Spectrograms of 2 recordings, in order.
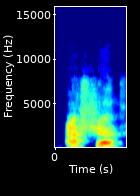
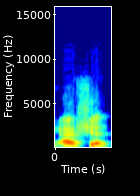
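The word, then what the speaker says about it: Hachette: a french company called ashette books the first h is silent h-a-c-h-e-t-t-e ashette books and ash head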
